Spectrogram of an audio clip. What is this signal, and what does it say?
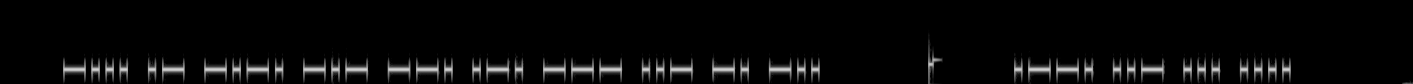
Morse code, heard as a keyed tone, about 17 wpm, 700 Hz. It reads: BACKGROUND PUSH
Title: Sentences from Top 1300 Words - New Word Drill - 17wpm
